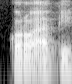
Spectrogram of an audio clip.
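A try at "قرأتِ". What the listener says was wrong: Hamzahnya mati sukun. Qara Mati hamzahnya. Qara, qara, zahab, raja, fata.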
